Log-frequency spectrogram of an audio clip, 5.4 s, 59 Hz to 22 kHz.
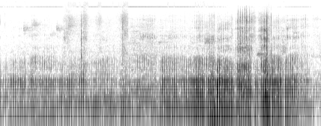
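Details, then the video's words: Pumpkin the tomcat purring right against the recorder, a strong buzzy rumble of fast regular pulses that grows louder in waves with his breathing. "Just about purring and meowing for 5 minutes"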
